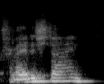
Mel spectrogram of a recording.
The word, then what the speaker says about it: Vredestein: then no but uh if you were dutch you know you might you might pronounce it more like freddystein okay and and you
